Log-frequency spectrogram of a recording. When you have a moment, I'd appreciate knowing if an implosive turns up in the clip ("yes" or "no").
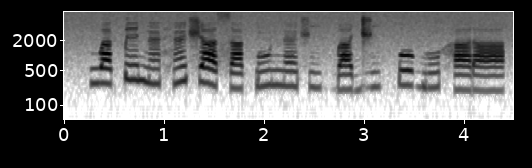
no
